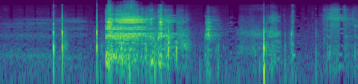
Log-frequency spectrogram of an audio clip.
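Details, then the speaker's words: Adult coughs close to the microphone while recording a Minecraft commentary in a small room: a few short, sharp coughs and throat-clearing noises. "Excusez-moi, je vais un petit peu tousser."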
